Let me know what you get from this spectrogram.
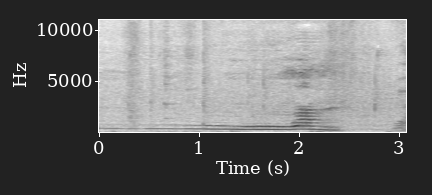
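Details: Alaskan Malamute named Luoluo, a pet doted on by grandma, howls a long mid-pitched tone that slides slowly downward for over two seconds, then breaks off with a brief rising yelp; voices talk around it.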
